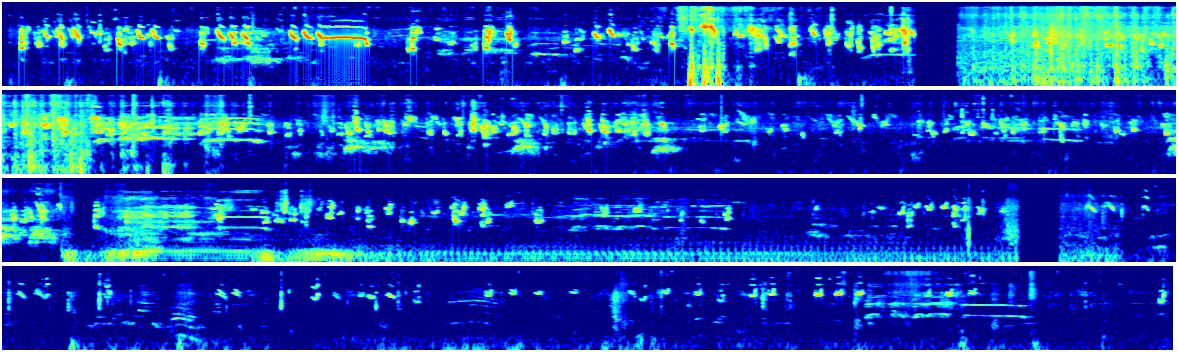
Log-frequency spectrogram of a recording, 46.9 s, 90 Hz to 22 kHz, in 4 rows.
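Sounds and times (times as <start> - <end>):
chickens clucking: 0.1 - 46.9
wings flapping: 6.8 - 7.5, 9.6 - 12.6.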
